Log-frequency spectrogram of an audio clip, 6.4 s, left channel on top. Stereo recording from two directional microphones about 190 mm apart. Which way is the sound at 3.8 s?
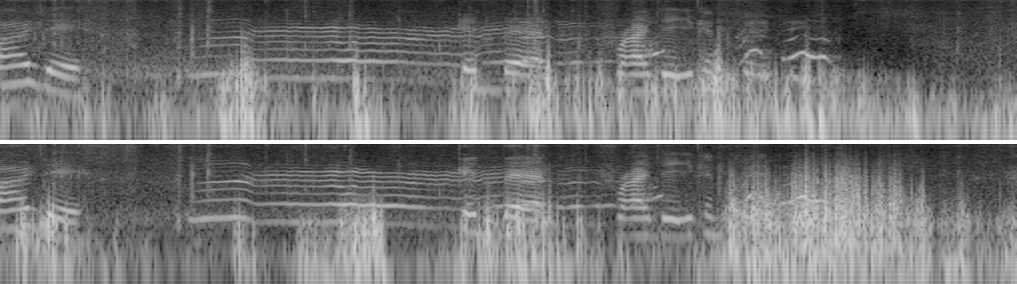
Centre (ahead or behind).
